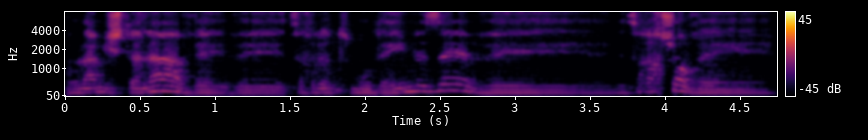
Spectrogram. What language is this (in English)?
Hebrew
